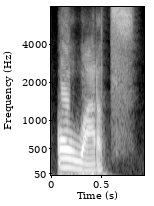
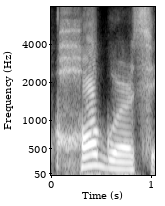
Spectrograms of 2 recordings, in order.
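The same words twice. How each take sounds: First: "Hogwarts" as "Owarts", H dropped, drawn out; Italian dubber's mispronunciation. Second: Said in the usual way. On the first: Retold or imitated. Streamer explaining a dub joke, "Hogwarts" mispronounced as "Owarts". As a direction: say "Hogwarts" slowly without its H, "Owarts". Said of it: "he says Hogwarts". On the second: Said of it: "instead of saying Hogwarts".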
